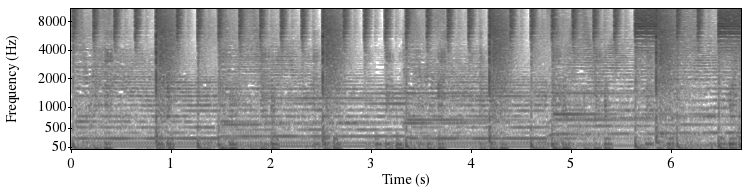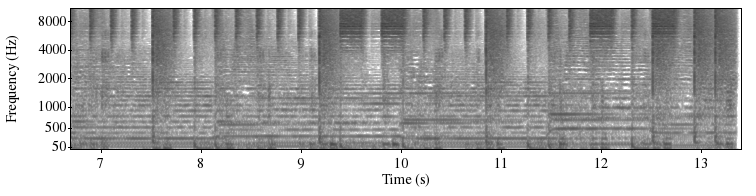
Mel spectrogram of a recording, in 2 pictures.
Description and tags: A rather upbeat and news/science sounding loop. 144 BPM in the key of C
